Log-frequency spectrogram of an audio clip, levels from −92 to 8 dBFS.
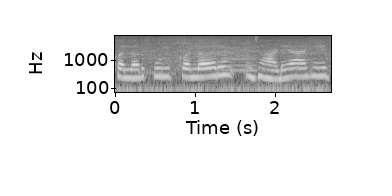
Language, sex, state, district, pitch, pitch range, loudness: Marathi, female, Maharashtra, Mumbai Suburban, 260 Hz, 250-270 Hz, -13 LUFS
